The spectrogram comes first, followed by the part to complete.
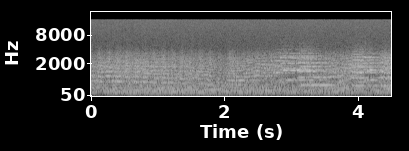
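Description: Orchestral film score with brass playing sustained chords.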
